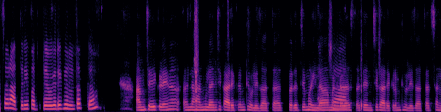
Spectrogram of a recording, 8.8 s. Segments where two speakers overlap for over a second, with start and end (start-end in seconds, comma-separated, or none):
none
